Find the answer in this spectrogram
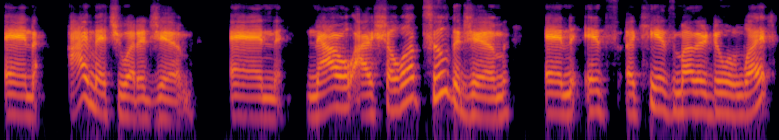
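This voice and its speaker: A woman with a very bright, forceful voice, slightly low for a woman, makes her complaint as a TV court litigant. She sounds exasperated and aggrieved, hammering points by repeating them, with a close, dry sound. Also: animated, slow, no echo, rough recording.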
